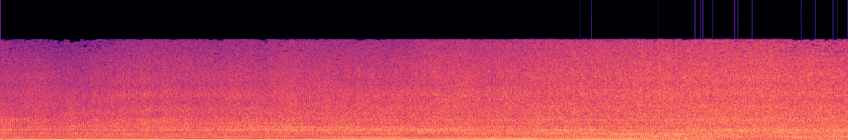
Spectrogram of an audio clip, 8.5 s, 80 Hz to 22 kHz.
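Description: Modified pulling tractor with four supercharged Hemi V8 engines, all at full throttle under load as it pulls the sled. The engines are held at high, steady revs, and the note sags slightly and roughens near the end.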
